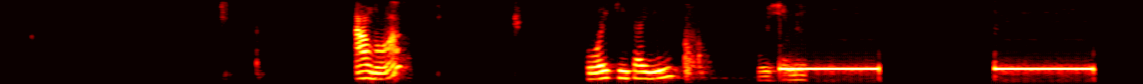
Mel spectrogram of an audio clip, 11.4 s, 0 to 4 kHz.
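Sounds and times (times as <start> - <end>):
speech: 3.6 - 4.2, 5.9 - 7.0, 7.6 - 8.2
telephone busy signal after a dropped call: 7.8 - 8.8, 10.0 - 11.0.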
